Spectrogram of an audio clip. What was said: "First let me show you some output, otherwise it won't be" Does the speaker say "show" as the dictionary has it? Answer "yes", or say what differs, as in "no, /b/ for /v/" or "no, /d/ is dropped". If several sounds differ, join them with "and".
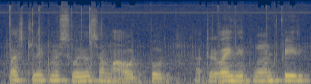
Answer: no, /s/ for /ʃ/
